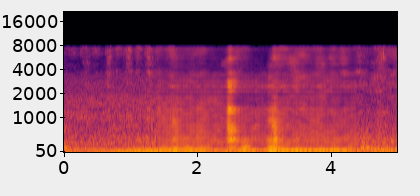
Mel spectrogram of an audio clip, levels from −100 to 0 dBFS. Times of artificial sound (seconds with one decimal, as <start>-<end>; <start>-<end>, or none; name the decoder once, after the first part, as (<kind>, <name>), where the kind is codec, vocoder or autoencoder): 1.4-4.4 (vocoder, Vocos)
